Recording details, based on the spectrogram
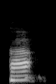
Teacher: Di tenggorokan bagian tengah atau wasatul halqi.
